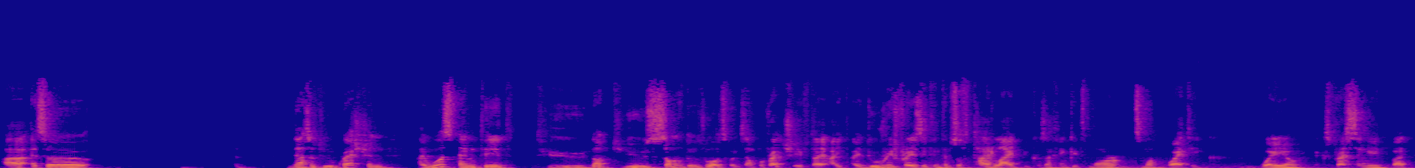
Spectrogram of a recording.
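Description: A man's voice: mid-range voice, normal speed, a little mellow, rough recording. A man with an Italian accent, an author answering interview questions thoughtfully, often repeating words and restarting his sentences. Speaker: author and astronomer.

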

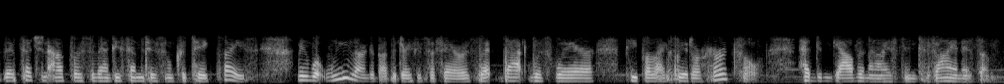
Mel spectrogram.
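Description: American woman over a tinny phone line. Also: deep voice. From United States. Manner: articulate, thoughtful, some small stumbles. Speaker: historian and author guest. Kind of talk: interview answers.

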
